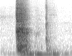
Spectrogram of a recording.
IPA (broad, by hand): k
